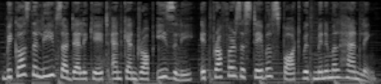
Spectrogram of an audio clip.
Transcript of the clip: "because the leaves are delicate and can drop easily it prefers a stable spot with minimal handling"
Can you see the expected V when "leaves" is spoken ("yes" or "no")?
yes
